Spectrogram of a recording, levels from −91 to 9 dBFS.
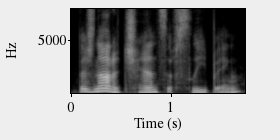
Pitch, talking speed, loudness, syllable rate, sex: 210 Hz, 205 wpm, -19 LUFS, 5.7 syllables/s, female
